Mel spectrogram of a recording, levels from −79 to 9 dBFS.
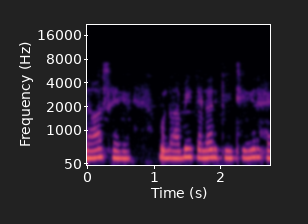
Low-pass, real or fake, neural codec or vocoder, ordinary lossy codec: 7.2 kHz; real; none; AAC, 48 kbps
